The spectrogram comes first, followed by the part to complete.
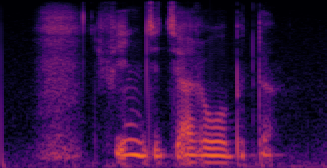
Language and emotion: Russian, sad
